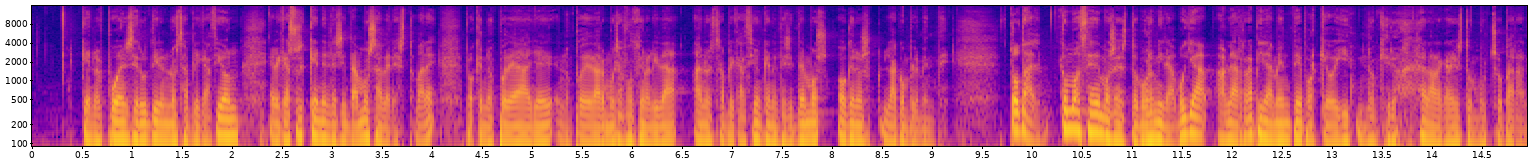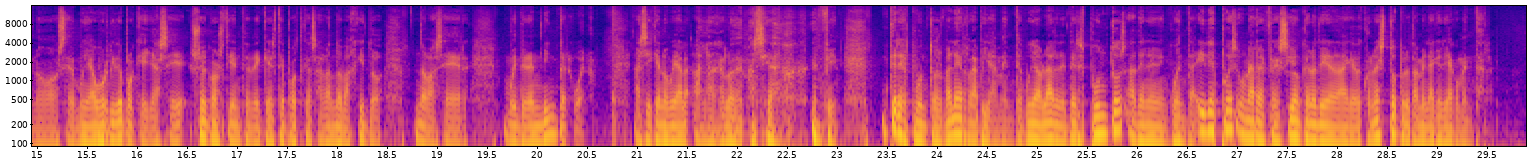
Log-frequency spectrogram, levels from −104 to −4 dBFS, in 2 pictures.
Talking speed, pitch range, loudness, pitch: 235 wpm, 90-110 Hz, -26 LUFS, 95 Hz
